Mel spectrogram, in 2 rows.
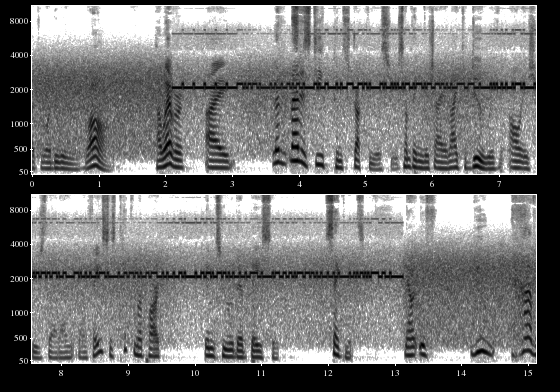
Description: RTTY (45.45 baud, 170 Hz shift), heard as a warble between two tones, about 2150 Hz centre, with radio static and speech in English. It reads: 72GV9 GYZEZ 59Y3S HVH3U UO7UH 15ZIE 1JRTC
